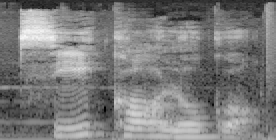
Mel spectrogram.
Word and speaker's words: psicologo: For example, you can say psicologo. You read all the letters.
